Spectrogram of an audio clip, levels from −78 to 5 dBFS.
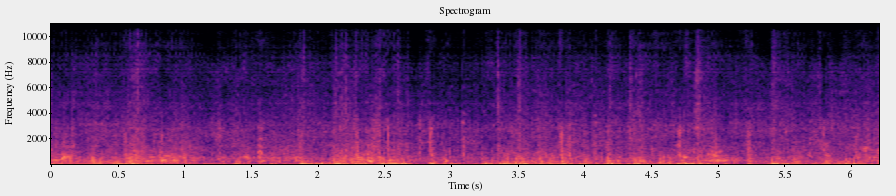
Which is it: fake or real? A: fake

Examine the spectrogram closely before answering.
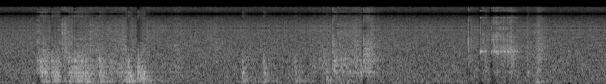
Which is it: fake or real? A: real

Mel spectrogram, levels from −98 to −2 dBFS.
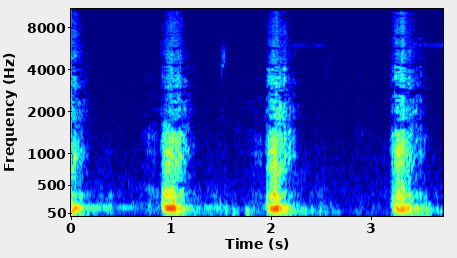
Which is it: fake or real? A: real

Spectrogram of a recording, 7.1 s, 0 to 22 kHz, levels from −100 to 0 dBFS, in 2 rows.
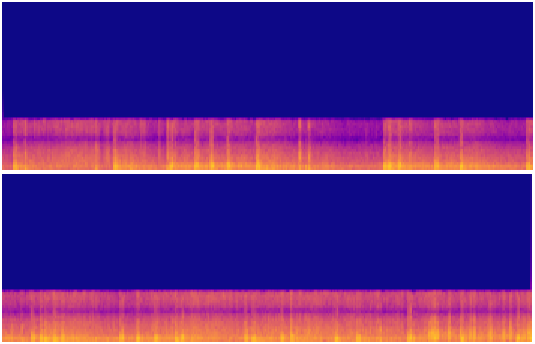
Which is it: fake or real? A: real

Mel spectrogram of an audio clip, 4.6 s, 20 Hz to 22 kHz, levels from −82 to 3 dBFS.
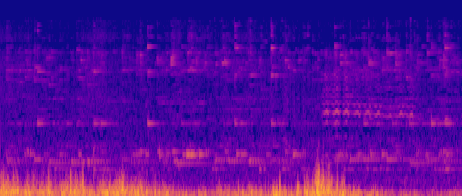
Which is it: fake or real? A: real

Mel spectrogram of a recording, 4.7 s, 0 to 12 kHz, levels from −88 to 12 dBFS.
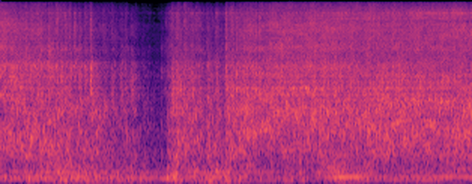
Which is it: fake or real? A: fake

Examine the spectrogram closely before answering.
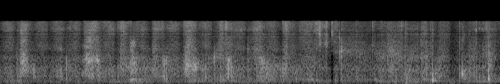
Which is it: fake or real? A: fake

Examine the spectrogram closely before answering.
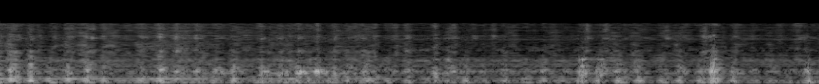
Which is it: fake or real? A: fake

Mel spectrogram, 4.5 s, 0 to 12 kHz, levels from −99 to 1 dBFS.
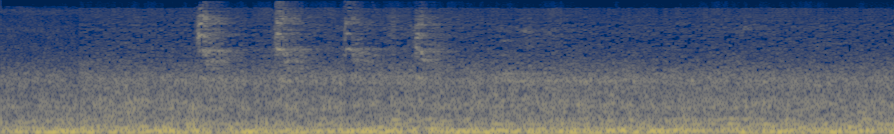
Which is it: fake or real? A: real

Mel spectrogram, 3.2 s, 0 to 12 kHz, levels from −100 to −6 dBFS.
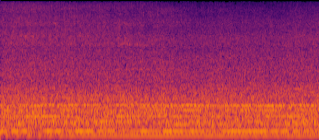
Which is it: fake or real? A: real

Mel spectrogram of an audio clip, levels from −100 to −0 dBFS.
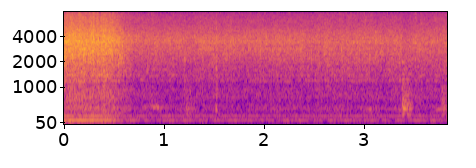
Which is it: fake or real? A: real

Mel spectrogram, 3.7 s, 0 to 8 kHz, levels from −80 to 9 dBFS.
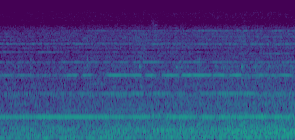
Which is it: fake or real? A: real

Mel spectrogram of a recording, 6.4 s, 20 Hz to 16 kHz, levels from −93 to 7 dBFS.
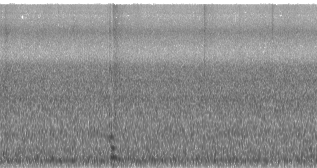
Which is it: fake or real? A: fake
